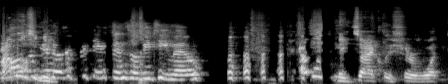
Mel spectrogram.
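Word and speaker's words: Temu: what Teemu even was I thought it was like Emo or emu or emo emo emotional music or whatever I say it's teu you are correct I say it's it's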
